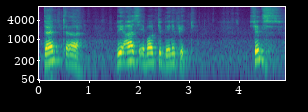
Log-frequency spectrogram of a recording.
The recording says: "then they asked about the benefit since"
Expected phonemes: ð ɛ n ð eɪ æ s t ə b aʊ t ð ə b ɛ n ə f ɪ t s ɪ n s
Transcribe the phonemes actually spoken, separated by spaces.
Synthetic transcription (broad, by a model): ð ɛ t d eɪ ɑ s ə b aʊ t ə b ɛ n ə f ɪ t s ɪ n s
